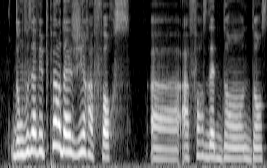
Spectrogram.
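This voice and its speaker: The pace is moderate. The tone is dark and mellow. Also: woman, quiet background. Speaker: tarot reader. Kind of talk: tarot reading monologue. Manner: hesitant with fillers.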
